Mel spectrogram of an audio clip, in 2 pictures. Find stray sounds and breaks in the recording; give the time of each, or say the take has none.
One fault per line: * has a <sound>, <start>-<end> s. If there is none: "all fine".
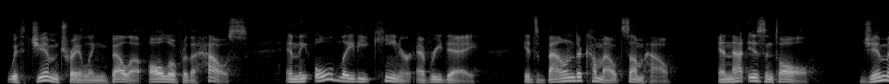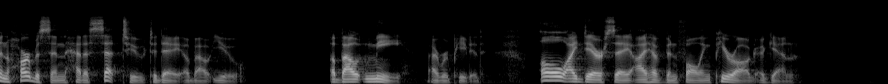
all fine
